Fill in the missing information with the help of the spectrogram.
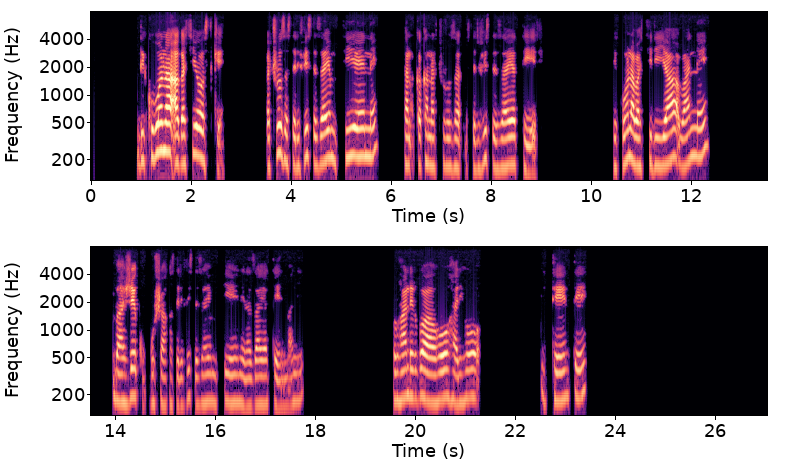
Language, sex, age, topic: Kinyarwanda, female, 36-49, finance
